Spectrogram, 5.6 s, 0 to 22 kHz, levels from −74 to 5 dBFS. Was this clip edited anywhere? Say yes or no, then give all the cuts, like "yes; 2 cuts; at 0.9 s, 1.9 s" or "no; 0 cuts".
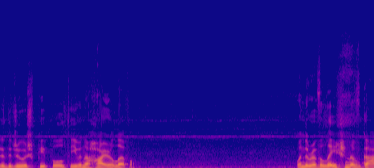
no; 0 cuts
